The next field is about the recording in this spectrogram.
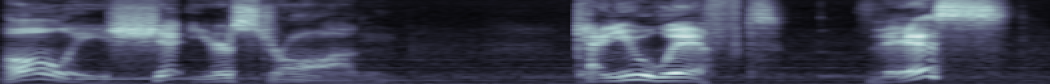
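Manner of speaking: put-on slow, dazed stoned voice. Acting out staring at a strong character while very high: pretending to be very high. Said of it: "like I had twenty edibles".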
